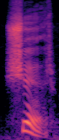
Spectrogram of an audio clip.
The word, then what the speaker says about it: sör: Because what I didn't know at the time is that there is a word in Hungarian that is pronounced "sör."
